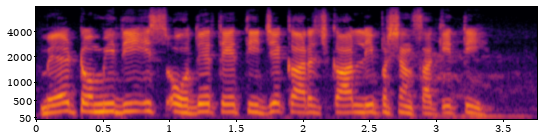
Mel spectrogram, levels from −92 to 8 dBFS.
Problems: background sounds at intervals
